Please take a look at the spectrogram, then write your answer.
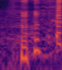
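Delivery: high teasing laugh. Acted.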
